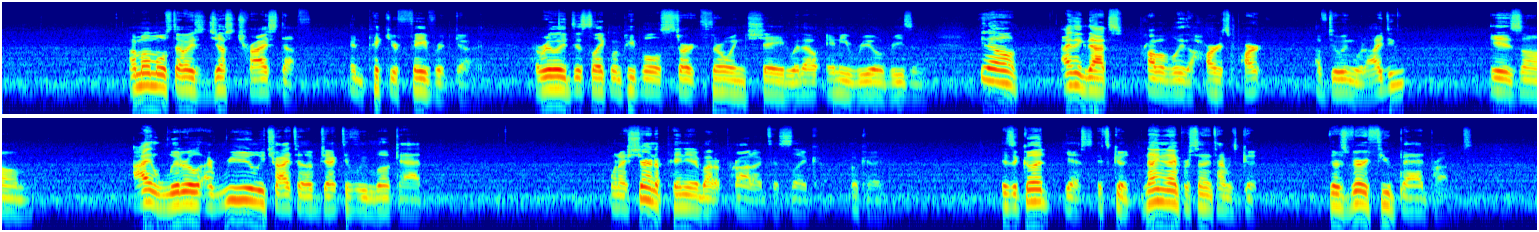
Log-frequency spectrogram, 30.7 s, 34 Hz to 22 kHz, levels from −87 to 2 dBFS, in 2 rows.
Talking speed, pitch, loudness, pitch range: 150 wpm, 200 Hz, -22 LUFS, 135-210 Hz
